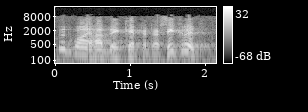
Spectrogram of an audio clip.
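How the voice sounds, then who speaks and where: An older man playing a gruff, proud Scottish grandfather who scolds, in a radio sitcom. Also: fairly high pitch, sing-song, moderate pace, sharp tone, heavily acted. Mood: incredulous, hurt. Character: gruff, proud, easily offended old grandfather. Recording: reverberant old radio studio recording.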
